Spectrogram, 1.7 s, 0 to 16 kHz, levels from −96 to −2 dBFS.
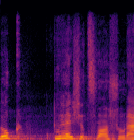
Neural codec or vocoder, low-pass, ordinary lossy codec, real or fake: codec, 44.1 kHz, 2.6 kbps, SNAC; 14.4 kHz; none; fake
